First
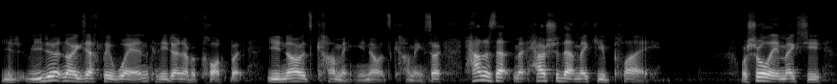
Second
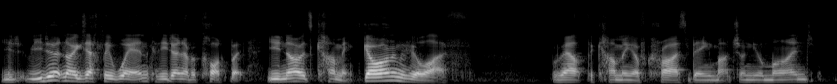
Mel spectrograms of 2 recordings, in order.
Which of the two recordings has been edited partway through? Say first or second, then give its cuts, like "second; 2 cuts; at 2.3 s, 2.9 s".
second; 2 cuts; at 3.5 s, 6.9 s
